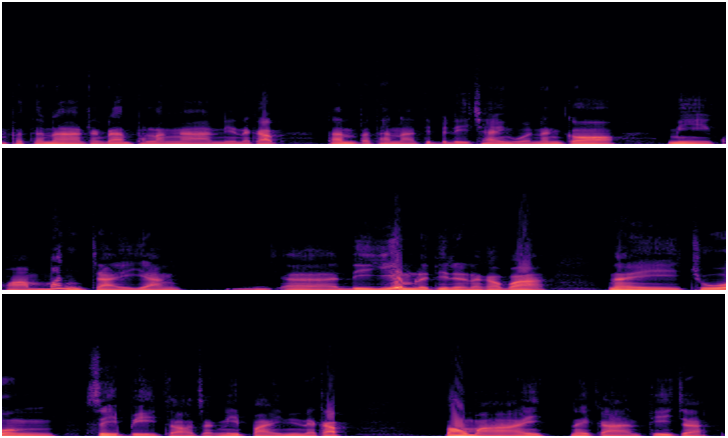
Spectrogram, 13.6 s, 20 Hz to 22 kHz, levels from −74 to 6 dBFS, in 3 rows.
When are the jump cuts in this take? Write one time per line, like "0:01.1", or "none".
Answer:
none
